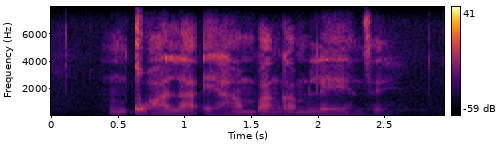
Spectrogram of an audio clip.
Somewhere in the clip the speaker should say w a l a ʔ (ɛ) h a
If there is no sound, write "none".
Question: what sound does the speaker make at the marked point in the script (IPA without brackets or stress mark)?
ɛ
